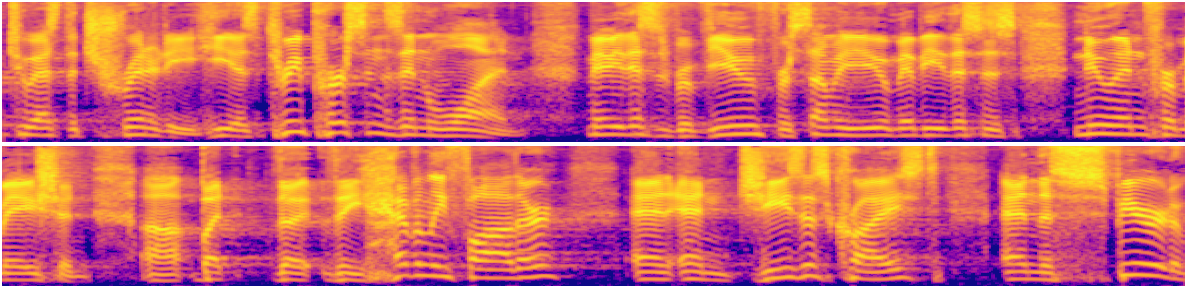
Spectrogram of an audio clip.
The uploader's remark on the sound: Broadcasted live from The Father's House, Calgary, Alberta.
